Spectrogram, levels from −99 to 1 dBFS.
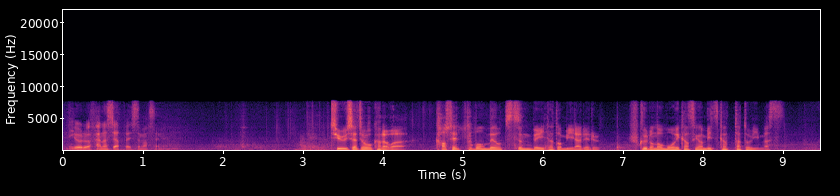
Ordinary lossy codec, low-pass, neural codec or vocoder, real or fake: none; none; codec, 16 kHz, 0.8 kbps, ZipCodec; fake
